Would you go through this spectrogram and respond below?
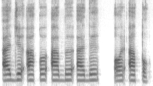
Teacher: ٹھیک ہے، یہ قاف، طا، با، جیم، دال، اج، اق، اب، اد اور اق. ان کے اوپر آواز باؤنس بیک کری ہے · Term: قلقلہ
